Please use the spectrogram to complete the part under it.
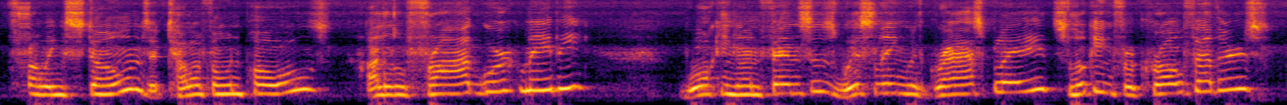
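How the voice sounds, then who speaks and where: A woman's voice: a little high, animated, unhurried, low-quality recording. A woman voicing an easygoing, aloof young boy in a children's storybook, offhand and dismissive in manner.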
